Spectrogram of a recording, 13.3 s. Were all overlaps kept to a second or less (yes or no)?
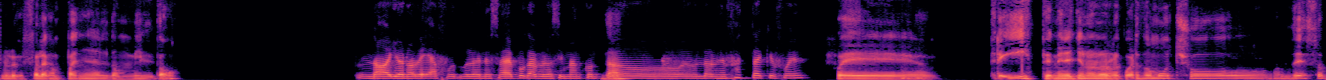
yes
